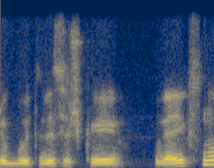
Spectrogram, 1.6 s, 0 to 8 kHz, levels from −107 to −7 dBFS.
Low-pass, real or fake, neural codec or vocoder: 7.2 kHz; real; none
